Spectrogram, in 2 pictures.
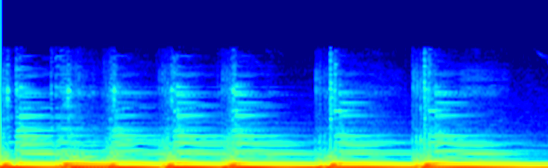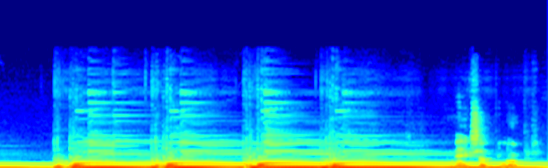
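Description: Electric guitar picked one note at a time, about two picks a second, each note ringing on under the next; the picking stops for about a second midway, then resumes.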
